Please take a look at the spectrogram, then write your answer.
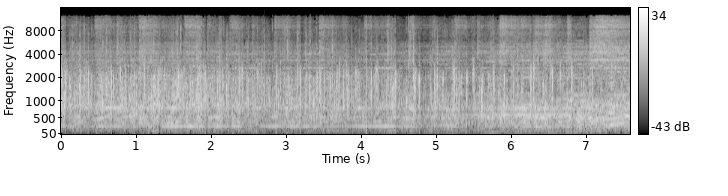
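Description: Community applause at a 61st anniversary ceremony in El Hoyo, a steady dense clatter of many hands clapping throughout, with crowd murmur and scattered voices underneath.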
